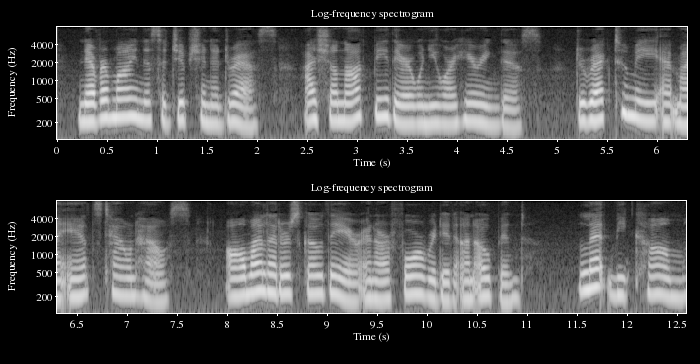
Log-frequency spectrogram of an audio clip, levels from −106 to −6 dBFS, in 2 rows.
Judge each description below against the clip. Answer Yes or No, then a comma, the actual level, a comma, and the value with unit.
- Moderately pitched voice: No, high, 210 Hz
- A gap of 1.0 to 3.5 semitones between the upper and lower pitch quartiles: Yes, average, 2.8 semitones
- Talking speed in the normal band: Yes, average, 165 wpm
